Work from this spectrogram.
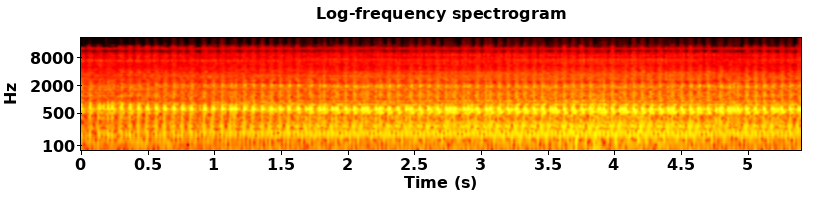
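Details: Derbi DRD 03 two-stroke, bought in a lamentable state, first start after complete engine restoration: crisp, even popping at a steady fast idle with a buzzy tone and no misses; normal idle.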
